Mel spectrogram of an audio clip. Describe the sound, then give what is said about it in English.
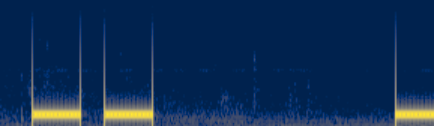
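A telephone ringing tone heard while a call connects: a steady low electronic tone in two short bursts, a pause of about two seconds, then the pair begins again. No one speaks. “I've got his number typed in now. Let's give him a buzz and see how you go.”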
